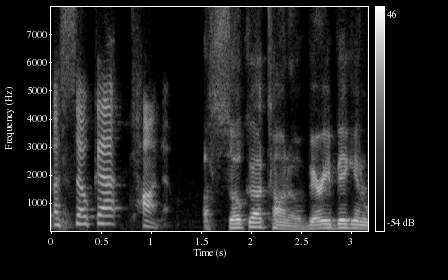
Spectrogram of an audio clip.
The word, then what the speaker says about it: Ahsoka Tano: Ahsoka Tano.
